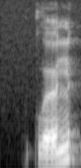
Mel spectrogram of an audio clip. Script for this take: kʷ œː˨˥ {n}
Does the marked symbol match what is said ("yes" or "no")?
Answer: yes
